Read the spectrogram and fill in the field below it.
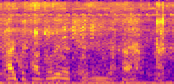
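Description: A goat bleats repeatedly in short wavering cries, close by, over low background noise.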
